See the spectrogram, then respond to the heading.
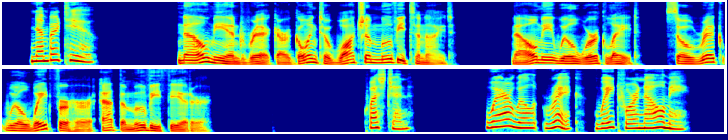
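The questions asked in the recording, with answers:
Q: Where will Rick wait for Naomi?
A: At the movie theater.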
